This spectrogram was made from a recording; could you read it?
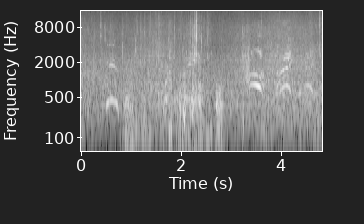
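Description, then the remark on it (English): Outdoor water sounds as a group of five people shove a red raft into the cold Lehigh River at a state park: sloshing and splashing in uneven bursts over steady wind rumble, with faint voices calling out. “… warns them they might get wet as they push the raft into the cold water.”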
